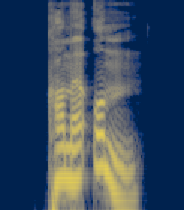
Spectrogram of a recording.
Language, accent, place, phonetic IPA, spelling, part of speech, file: German, Germany, Berlin, [ˌkɔmə ˈʊm], komme um, verb, De-komme um.ogg
- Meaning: inflection of umkommen: 1. first-person singular present 2. first/third-person singular subjunctive I 3. singular imperative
